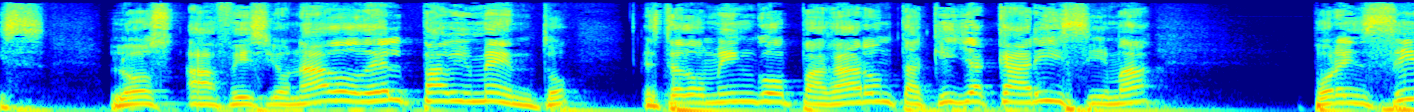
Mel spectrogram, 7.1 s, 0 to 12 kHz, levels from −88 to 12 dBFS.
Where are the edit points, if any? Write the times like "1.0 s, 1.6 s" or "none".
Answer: none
